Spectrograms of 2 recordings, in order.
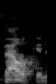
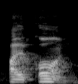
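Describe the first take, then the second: First: The surname has an anglicized English pronunciation. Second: The surname has its original Spanish pronunciation. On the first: This is the form the family adopted for convenience. "my dad got tired of correcting the pronunciation, so it became Falcon" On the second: This is the name's true original form. "I've been answering it truthfully. It's Falcon"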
